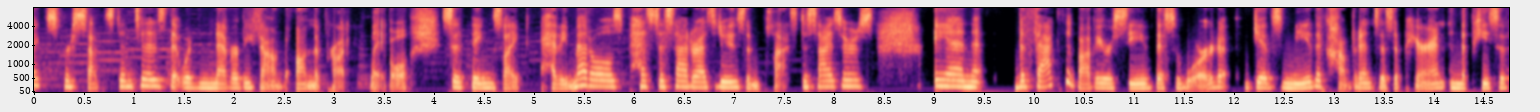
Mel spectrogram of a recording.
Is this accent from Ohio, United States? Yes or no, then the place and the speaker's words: no; Charleston, South Carolina, United States; now in Nashville, United States; I'm from Charleston, South Carolina originally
